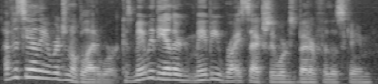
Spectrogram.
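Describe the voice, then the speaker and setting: A man streams an emulator test and chats casually, rambling with many restarts and mentioning that he's losing his voice. His voice is fairly high and a little mellow, with a sing-song lilt, and he talks very fast.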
